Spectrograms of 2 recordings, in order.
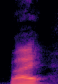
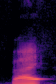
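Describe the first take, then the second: The two takes are said the same way.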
